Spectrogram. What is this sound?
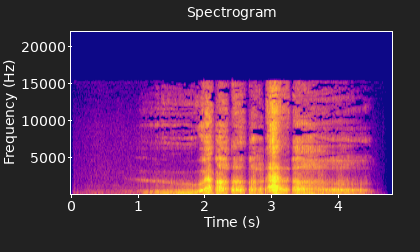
Creature sound
beasts, creature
